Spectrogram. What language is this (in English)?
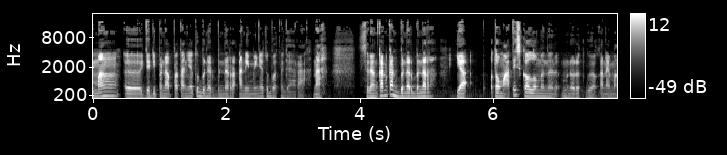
Indonesian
